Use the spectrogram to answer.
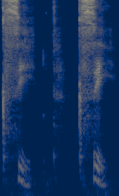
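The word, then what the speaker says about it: ξ: as a ch but a c in greek is a like a k and then you add a little more air from the back over the back of your tongue and then and then and finish it out with a s sound so xi xi so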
